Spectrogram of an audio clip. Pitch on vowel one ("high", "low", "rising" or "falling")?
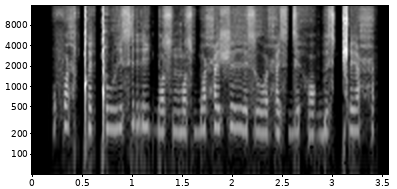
rising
